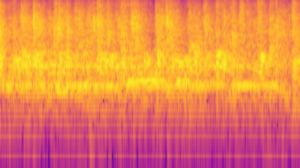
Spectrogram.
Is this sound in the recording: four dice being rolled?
no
